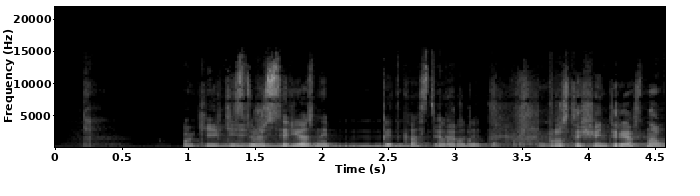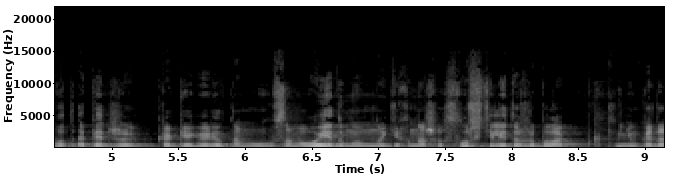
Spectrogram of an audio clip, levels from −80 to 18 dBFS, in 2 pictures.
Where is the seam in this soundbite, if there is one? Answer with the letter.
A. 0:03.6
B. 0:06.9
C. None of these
A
